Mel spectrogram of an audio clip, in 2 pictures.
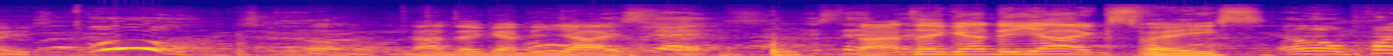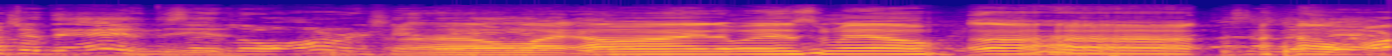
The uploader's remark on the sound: On today's show, we live at Panther Creek Brew's.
